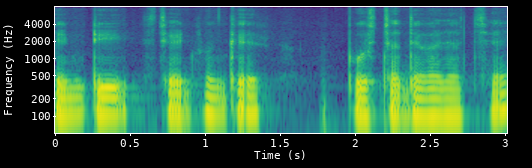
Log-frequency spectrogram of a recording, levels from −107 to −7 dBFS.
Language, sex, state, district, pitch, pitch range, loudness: Bengali, male, Tripura, West Tripura, 105 Hz, 100-115 Hz, -18 LUFS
